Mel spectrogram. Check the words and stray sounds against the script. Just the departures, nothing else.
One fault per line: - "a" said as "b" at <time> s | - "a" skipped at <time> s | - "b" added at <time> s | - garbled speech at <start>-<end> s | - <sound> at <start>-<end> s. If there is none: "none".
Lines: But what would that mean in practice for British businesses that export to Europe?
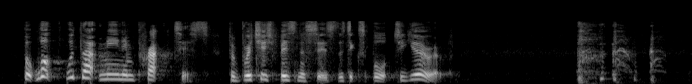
- cough at 5.8-6.7 s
